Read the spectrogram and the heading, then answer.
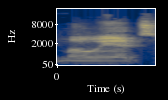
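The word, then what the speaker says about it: moed (מועד): Now that's M-O apostrophe E-D-S is the transliteration of the Hebrew word moed. Okay? Moed or mead is pronounced slightly differently. She pronounces it moed, so that's the way I'm going to pronounce it because she's taken Hebrew and I haven't.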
